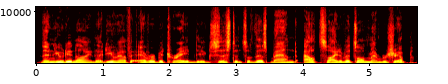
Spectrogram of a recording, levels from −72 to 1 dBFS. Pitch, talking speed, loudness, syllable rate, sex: 125 Hz, 190 wpm, -18 LUFS, 5.2 syllables/s, male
